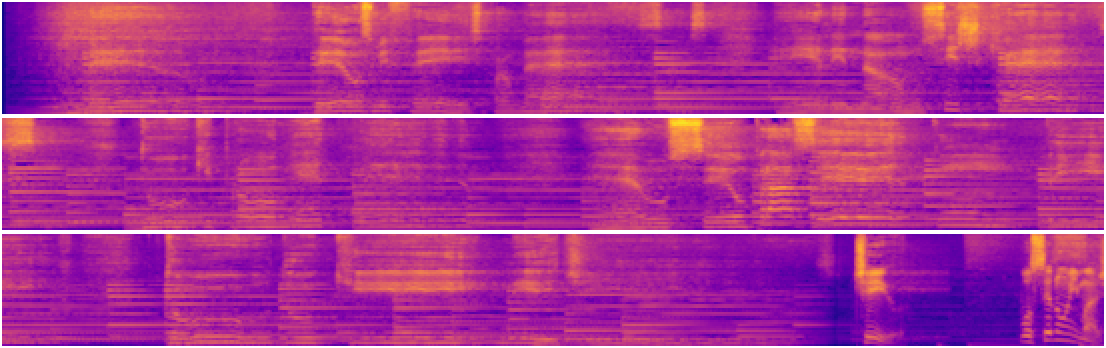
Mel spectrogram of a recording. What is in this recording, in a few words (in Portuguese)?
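Aniversário Evangélico Tio Masculino, telemensagem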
